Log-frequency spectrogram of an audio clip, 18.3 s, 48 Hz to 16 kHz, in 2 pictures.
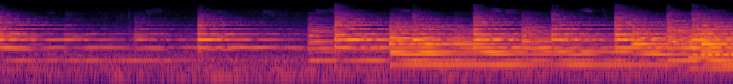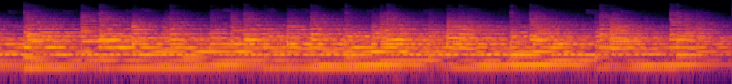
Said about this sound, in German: Es ist 12 Uhr. Das Mittagsläuten kommt heute aus Pfaffing in Oberbayern.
